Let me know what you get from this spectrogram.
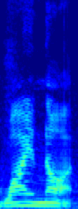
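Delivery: normal talking voice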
